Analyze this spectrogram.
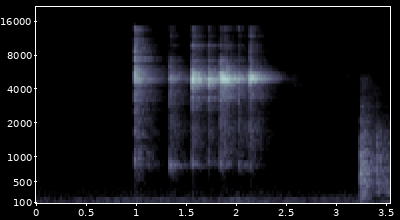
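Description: A spice jar rattles as it is shaken.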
